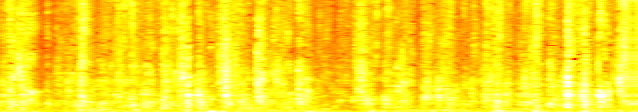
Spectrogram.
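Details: Pig eating slop: dense wet smacking, slurping and clicking chewing noises packed closely together, with no pauses.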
